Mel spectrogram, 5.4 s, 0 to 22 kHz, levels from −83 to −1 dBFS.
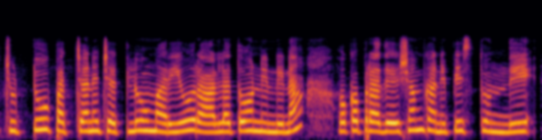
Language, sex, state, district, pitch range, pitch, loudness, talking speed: Telugu, female, Telangana, Hyderabad, 250-280 Hz, 265 Hz, -15 LUFS, 100 wpm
